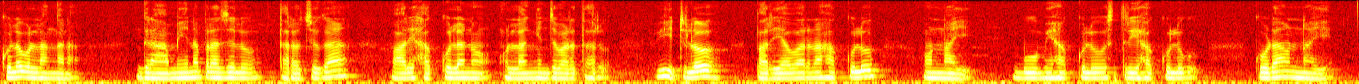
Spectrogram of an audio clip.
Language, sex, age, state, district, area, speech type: Telugu, male, 18-30, Andhra Pradesh, East Godavari, rural, spontaneous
